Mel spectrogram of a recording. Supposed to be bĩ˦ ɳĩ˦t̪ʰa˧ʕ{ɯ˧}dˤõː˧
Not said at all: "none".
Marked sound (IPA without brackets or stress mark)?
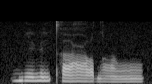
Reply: ɯ˧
